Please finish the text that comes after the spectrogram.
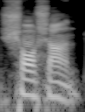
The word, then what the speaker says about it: শ্মশান: শব্দের প্রথম বর্ণে ম ফলা থাকলে সেই বর্ণের উচ্চারণের সময় ম এর উচ্চারণ অ এর মতো হয়, যেমন শ্মশান, এখানে এটা শরীয়র মতো উচ্চারণ হয়ে গেছে, এটা একটু দেখবে এই বানানটা।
